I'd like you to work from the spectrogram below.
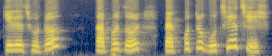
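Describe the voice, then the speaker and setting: A woman's voice: on the high side, expressive, fast talker, a little mellow, no room sound, close to an everyday voice. A woman voicing a sly, needling old grandmother in a retold serial.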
